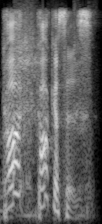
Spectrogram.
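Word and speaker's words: Caucasus: pronunciation probably wasn't yeah I believe is the correct pronunciation caucuses that's where we came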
